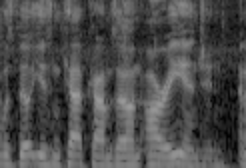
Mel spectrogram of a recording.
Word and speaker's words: RE Engine: built using capcom's own re engine and i guess it's pronounced re-engine because it's short for reach for the moon not resident evil like i thought the re-engine is based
